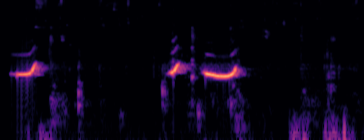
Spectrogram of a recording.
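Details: Parrot giving clear whistled notes, each sliding downward then rising sharply at the end, three phrases with short gaps, plus faint low rustling sounds near the end.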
